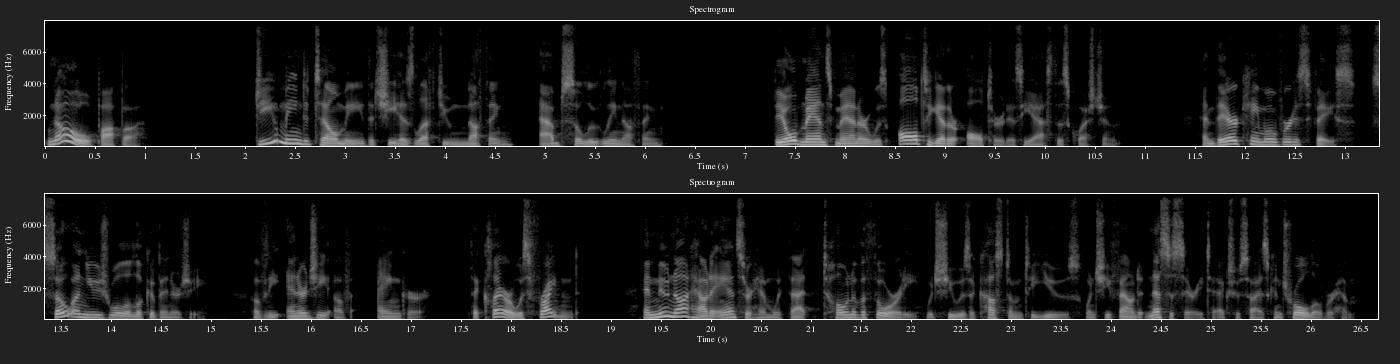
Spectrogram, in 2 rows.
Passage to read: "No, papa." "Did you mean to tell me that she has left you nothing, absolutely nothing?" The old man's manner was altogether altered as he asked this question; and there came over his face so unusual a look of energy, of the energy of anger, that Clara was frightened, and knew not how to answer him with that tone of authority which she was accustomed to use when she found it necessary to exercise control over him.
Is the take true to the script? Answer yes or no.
no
